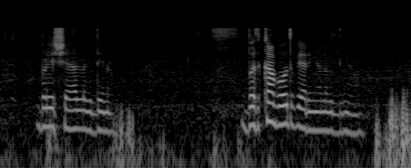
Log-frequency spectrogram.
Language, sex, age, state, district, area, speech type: Dogri, female, 45-60, Jammu and Kashmir, Kathua, rural, spontaneous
